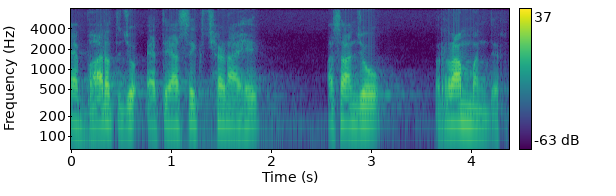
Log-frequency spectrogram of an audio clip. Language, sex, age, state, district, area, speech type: Sindhi, male, 30-45, Delhi, South Delhi, urban, spontaneous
